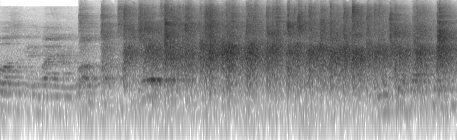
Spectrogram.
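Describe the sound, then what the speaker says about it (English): An audience at a leadership tour event breaks into loud, dense clapping that builds within a second and carries on steadily, close and full, with a voice briefly heard at the start. "Can we give Lisa a round of applause for getting binary qualified"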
